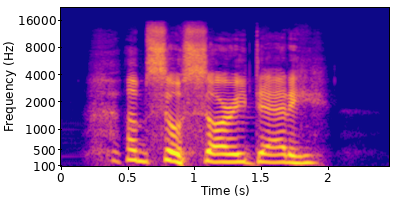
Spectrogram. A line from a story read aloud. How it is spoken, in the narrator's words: Talitha said through her sobs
